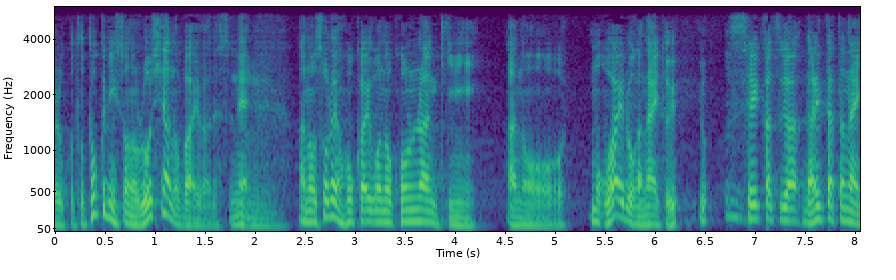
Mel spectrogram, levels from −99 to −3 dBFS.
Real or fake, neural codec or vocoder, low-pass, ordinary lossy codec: real; none; 5.4 kHz; none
